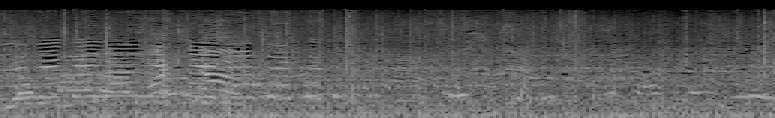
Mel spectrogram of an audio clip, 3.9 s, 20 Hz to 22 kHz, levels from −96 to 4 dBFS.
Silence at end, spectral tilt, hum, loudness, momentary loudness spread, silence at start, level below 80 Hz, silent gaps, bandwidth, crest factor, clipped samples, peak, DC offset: 0 s; -3 dB/octave; none; -30 LUFS; 10 LU; 0 s; -48 dBFS; none; 17 kHz; 20 dB; under 0.1%; -12 dBFS; under 0.1%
